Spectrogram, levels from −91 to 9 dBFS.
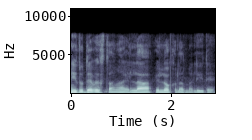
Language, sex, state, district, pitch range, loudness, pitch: Kannada, male, Karnataka, Chamarajanagar, 120-135 Hz, -16 LUFS, 130 Hz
